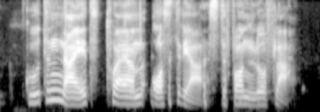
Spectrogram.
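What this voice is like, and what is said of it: Put-on Austrian German accent. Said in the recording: “Say it in the accent”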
